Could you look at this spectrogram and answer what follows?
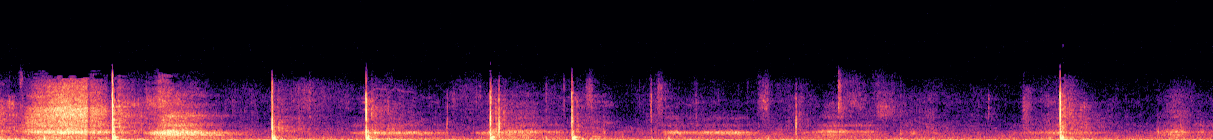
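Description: Quiet outdoor background broken by a handful of sharp, irregular taps, five in the first three seconds and a louder one about five seconds in.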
